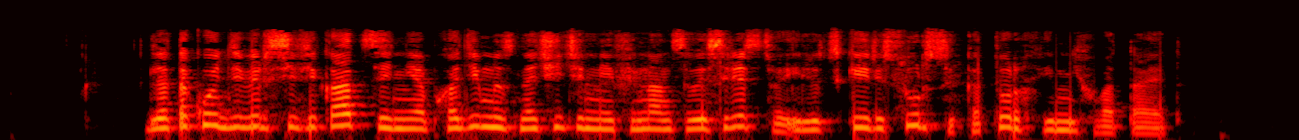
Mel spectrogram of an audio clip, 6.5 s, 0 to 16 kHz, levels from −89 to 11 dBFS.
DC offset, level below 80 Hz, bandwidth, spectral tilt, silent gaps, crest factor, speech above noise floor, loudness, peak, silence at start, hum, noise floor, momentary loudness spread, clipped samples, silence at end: under 0.1%; -72 dBFS; 8.2 kHz; -3 dB/octave; none; 20 dB; 33 dB; -35 LUFS; -16 dBFS; 0.75 s; none; -68 dBFS; 10 LU; under 0.1%; 0.65 s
